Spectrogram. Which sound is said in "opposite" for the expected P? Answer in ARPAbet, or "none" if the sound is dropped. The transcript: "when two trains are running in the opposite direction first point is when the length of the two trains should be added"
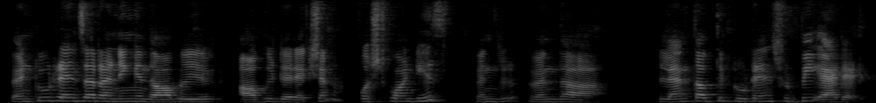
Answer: B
